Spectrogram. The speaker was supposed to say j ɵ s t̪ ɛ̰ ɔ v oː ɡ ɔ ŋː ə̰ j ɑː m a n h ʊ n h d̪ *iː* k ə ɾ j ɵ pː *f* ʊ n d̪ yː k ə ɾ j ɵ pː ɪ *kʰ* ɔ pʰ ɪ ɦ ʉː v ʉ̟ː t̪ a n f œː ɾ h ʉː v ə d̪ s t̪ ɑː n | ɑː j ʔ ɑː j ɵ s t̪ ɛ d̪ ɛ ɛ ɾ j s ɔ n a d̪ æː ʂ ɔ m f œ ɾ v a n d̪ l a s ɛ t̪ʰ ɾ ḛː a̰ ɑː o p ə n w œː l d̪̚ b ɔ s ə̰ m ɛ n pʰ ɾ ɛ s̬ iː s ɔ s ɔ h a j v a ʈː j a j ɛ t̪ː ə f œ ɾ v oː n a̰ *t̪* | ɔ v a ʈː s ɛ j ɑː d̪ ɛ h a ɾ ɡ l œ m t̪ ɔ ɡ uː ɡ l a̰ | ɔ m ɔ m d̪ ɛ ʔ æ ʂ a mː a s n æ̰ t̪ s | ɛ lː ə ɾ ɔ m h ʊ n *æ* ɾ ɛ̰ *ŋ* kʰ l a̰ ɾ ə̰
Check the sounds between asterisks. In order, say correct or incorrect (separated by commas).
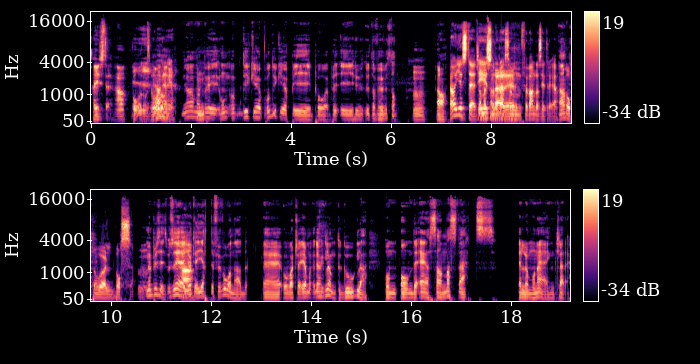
incorrect, incorrect, incorrect, incorrect, correct, correct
